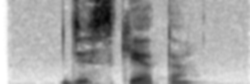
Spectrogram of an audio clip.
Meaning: floppy disk
- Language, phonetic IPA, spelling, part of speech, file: Russian, [dʲɪˈskʲetə], дискета, noun, Ru-дискета.ogg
